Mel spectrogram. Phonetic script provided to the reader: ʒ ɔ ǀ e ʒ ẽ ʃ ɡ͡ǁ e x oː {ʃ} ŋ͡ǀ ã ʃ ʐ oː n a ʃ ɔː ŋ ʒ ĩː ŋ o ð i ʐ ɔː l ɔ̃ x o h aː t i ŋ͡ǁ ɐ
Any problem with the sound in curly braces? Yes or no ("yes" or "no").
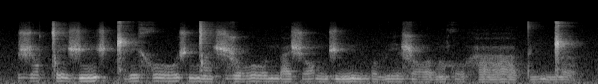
no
